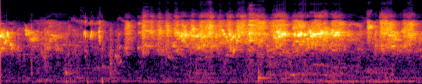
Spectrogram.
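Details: Budgerigars for sale chatter in a fainter, scratchy warble that builds into a louder burst of rapid squeaky chirps toward the end.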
